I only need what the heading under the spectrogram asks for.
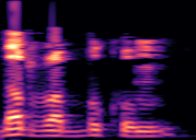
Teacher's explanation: اللام الساكنة تضغم في الراء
